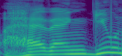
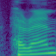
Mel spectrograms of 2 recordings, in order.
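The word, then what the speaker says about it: harangue: Now question number 3 क्या बोल रहे हैं, अच्छा इसको हैरेंग्यून मत पढ़ना, इसको हेरैन पढ़ते हैं, हेरैन, इसलिए इसका प्रोनाउंसिएशन होता है।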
